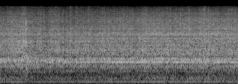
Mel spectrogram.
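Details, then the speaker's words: Vintage Tandy Radio Shack computer truck toy on two batteries, first run after repair: small motor whirs steadily with fast gear chatter and no load changes; the steering cam mechanism runs but turns the wheels too far. "Oh boy. So it does not work quite right. It turns"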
